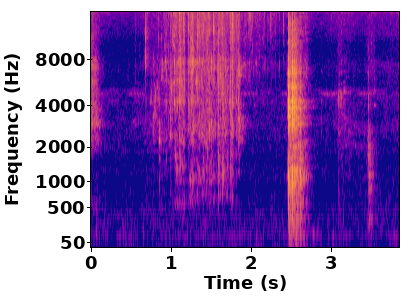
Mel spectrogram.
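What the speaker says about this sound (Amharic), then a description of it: "እዚህ ላይ የማስገባው ምንድነው? ውሃ ብቻ ትንሽ።" A small splash of water poured into food cooking in a pan, heard as one short, bright burst after a softer stretch of trickling, with a faint drip just afterward.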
